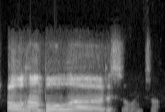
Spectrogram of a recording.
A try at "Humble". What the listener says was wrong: It's Humble, not Humble. H is silent.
